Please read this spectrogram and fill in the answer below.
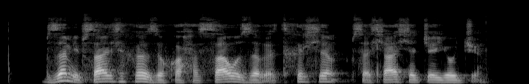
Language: Kabardian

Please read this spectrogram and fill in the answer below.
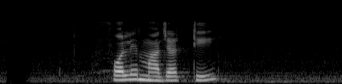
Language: Bangla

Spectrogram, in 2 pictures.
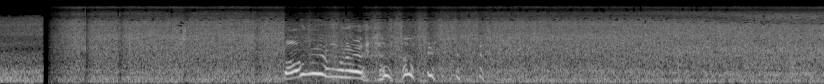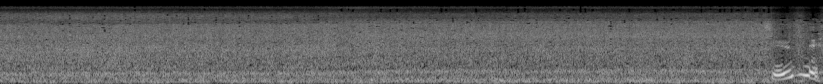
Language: Turkish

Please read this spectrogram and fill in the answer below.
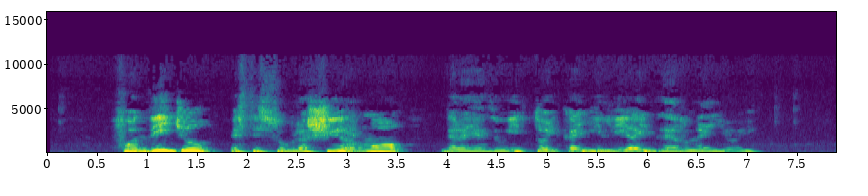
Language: Esperanto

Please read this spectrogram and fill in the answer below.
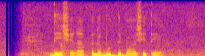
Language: Sinhala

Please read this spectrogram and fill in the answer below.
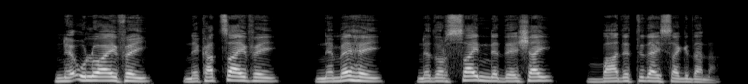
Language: Gofa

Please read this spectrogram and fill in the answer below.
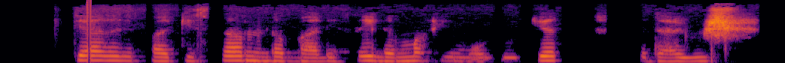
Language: Pashto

